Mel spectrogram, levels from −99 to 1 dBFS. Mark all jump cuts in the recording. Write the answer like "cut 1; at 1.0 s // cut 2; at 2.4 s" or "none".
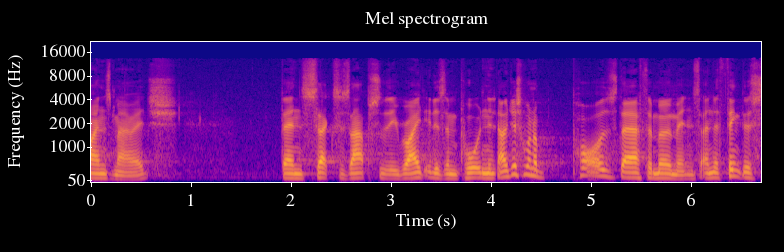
cut 1; at 4.0 s // cut 2; at 5.5 s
